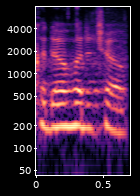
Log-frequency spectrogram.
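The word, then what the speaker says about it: Kadohadacho: Kado had k A D O H A D A C H O Kadoha Cho.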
